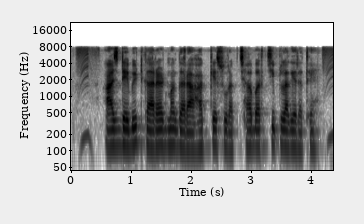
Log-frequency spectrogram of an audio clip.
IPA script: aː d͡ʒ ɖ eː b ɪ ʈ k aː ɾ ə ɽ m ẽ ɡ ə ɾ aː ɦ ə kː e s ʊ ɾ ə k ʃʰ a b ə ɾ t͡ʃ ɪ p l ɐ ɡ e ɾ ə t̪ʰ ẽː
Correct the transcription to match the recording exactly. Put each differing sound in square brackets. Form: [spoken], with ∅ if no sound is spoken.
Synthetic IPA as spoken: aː d͡ʒ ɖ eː b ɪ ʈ k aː ɾ ə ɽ m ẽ ɡ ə ɾ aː ɦ ə kː e s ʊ ɾ ə k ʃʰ a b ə ɾ t͡ʃ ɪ p l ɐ ɡ e ɾ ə t̪ʰ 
